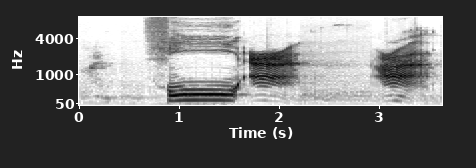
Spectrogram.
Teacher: Kemudian ain tenggorokan bagian tengah. Fi a tekan tengah tenggorokan tekan fi a.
